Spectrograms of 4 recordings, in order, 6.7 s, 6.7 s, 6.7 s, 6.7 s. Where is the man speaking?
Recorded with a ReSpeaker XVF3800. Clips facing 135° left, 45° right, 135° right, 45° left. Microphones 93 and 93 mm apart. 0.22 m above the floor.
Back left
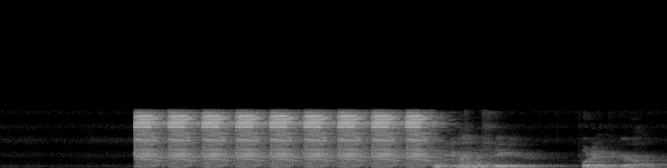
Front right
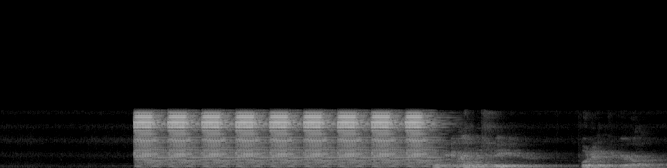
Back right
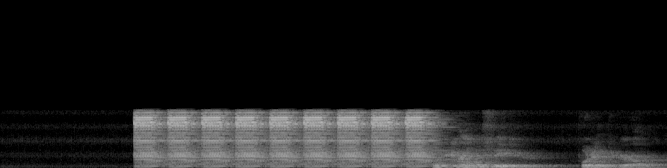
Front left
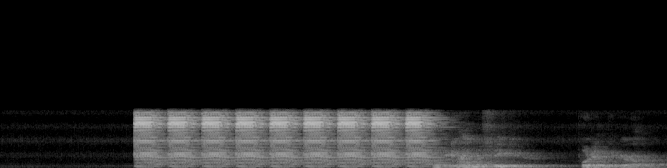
65° right, 1.2 m.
